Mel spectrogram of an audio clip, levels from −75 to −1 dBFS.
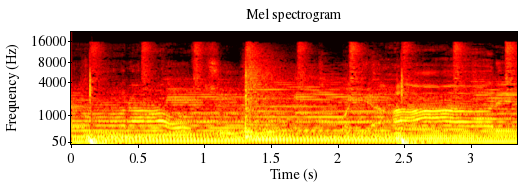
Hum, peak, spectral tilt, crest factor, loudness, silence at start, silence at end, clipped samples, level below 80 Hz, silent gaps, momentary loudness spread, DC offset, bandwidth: none; 0 dBFS; -6 dB/octave; 12 dB; -13 LUFS; 0 s; 0 s; under 0.1%; -18 dBFS; none; 3 LU; under 0.1%; 16.5 kHz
